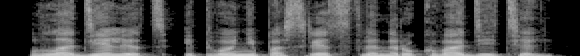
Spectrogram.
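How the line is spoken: Added with a snort. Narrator (Russian): Артем Станиславович, хмыкнув, добавил

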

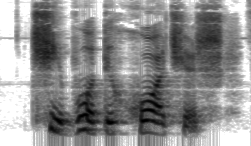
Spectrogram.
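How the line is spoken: Icy, suppressed fury. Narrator (Russian): сказала Индия ледяным голосом, хотя вся дрожала внутри от ярости

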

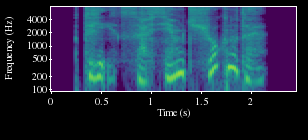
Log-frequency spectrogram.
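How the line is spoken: Hissing. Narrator (Russian): Зашипела так называемая старшая госпожа

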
